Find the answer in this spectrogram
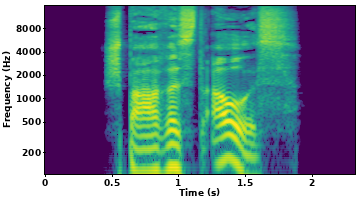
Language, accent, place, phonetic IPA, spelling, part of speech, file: German, Germany, Berlin, [ˌʃpaːʁəst ˈaʊ̯s], sparest aus, verb, De-sparest aus.ogg
- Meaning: second-person singular subjunctive I of aussparen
